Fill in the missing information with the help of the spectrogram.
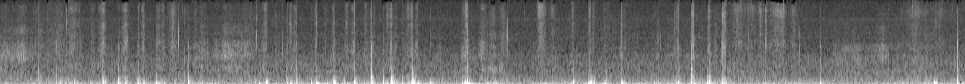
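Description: A gloved hand scrapes a fine metal carving tool across the squares of a solid milk chocolate bar resting on a cutting board. The result is a steady run of short, dull scraping strokes and soft taps, mostly low and thuddy with little brightness and almost no ring.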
